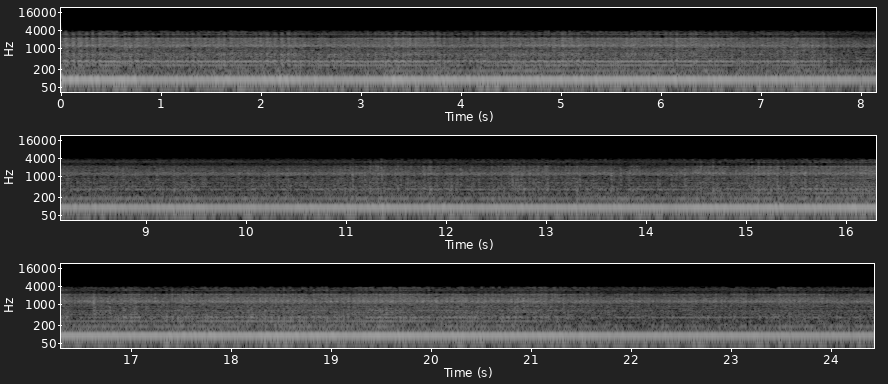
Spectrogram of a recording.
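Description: A small boat motor hums steadily.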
